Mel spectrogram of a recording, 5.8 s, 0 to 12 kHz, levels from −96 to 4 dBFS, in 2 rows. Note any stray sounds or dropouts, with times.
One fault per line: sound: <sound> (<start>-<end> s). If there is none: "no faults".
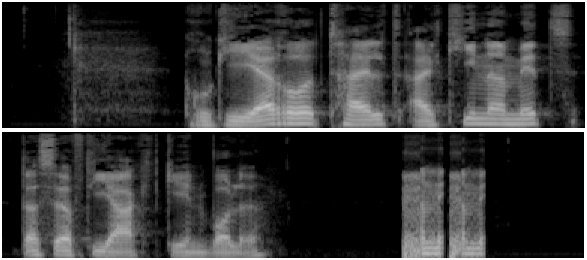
sound: laugh (4.9-5.3 s)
